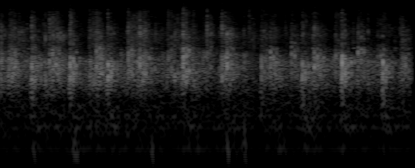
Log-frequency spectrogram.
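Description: A church audience claps for guests, a dense, steady wash of many hands with scattered sharper claps standing out, sustained at an even level for a few seconds with no voices.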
